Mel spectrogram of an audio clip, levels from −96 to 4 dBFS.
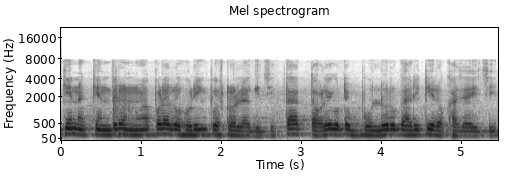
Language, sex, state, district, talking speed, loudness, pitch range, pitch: Odia, male, Odisha, Nuapada, 130 wpm, -14 LUFS, 125-145 Hz, 140 Hz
